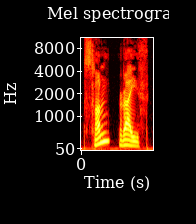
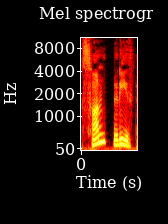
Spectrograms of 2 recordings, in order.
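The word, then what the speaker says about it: sunrise: next সানরাইজ সান রাইস এখানে ই কেন দিলাম এখানেই দিলাম আই এর একচুয়াল সাউন্ড প্রদান করার জন্য যেমন দেখো সান রাইস আমি যদি ই না দিতাম তাহলে হতো সান রিজ কেন কারণ আই এর শর্ট সাউন্ড ও সিকার তাই হয়ে যেত সান রিজ বাট ই দেওয়ার জন্য হয়ে গেল সান রাইস কেন কারণ আই এর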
